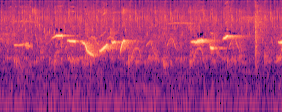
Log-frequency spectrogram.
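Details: White-rumped shama from the forest singing to stir rivals, with looping whistled slurs and rising-falling notes in two rapid bursts and a sharp click near the end.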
